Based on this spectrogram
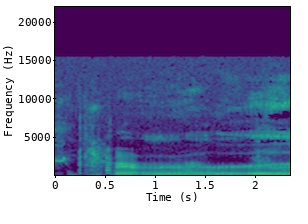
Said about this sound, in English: I love burps like that, though. That you feel.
